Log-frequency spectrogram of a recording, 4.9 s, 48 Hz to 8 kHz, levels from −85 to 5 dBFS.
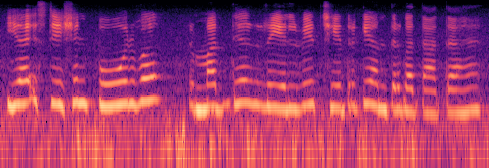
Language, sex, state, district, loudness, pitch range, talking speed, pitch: Hindi, female, Uttar Pradesh, Lucknow, -14 LUFS, 285-335 Hz, 125 wpm, 315 Hz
